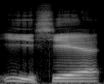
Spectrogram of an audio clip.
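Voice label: "yi4xie1", Chinese, male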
